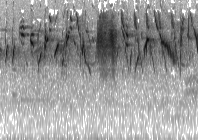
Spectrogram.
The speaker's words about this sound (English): The source of Vivaldi's inspiration? The European goldfinch. It's a tiny bird found throughout much of Europe, where it frequents gardens and roadsides.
